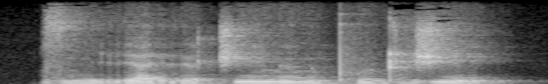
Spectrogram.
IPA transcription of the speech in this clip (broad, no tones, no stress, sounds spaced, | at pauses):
zˤ ə̃ n rʲ a rʲ ɔ t͡ʃ ẽ l ə̃ l ə̃ pʰ u ɖʱ ə ʒ ẽ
